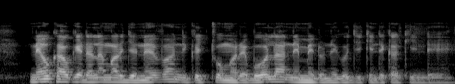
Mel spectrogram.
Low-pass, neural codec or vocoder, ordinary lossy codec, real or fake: 7.2 kHz; none; none; real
